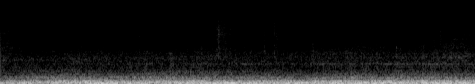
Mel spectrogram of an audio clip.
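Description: A 2022 Subaru Forester's engine under light throttle as the all-wheel-drive car spins slowly in a tight circle, a steady low rumbling drone with faint tire and road noise, no talking.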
